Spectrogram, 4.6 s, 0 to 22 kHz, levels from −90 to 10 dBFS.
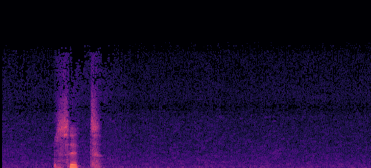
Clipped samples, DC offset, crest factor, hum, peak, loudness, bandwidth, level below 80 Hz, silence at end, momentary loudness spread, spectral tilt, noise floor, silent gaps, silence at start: under 0.1%; under 0.1%; 26 dB; none; -8 dBFS; -28 LUFS; 16 kHz; -66 dBFS; 3.35 s; 18 LU; -5 dB/octave; -58 dBFS; none; 0.65 s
